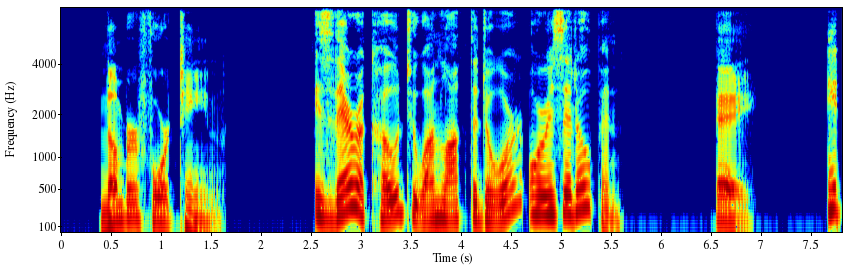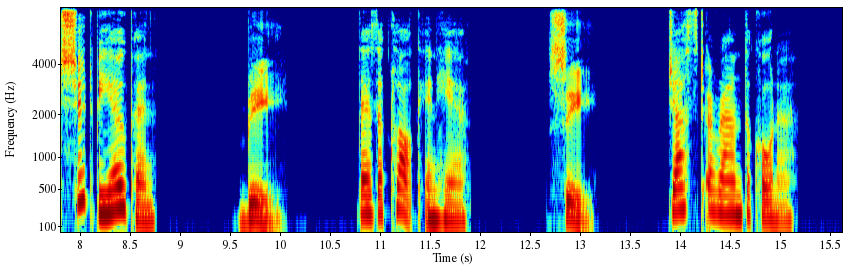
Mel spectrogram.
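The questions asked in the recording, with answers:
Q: Is there a code to unlock the door, or is it open?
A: A: It should be open.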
